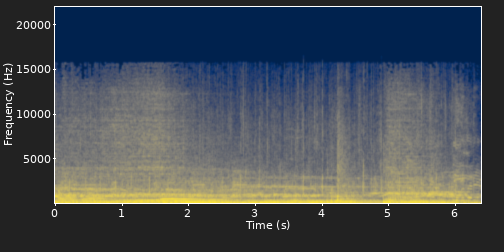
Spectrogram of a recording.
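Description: A live band playing on while an audience cheers and applauds, the cheering and clapping as a steady wash over the music.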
